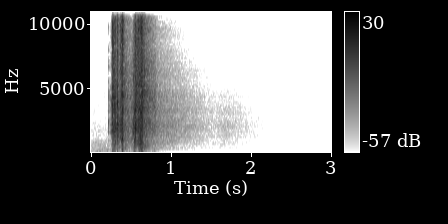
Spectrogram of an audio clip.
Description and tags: A Remington 870's pump being cycled.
